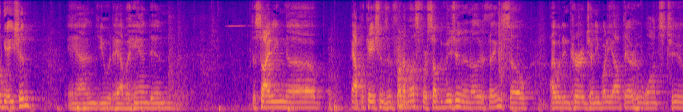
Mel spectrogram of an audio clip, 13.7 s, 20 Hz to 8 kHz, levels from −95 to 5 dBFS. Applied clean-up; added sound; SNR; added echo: none; none; none; none.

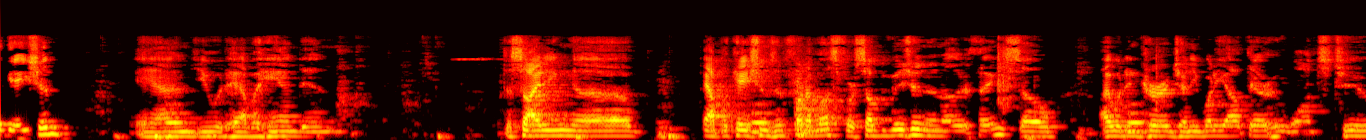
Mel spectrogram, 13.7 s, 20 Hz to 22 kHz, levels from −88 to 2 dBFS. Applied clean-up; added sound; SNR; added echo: classical method Wiener filter.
